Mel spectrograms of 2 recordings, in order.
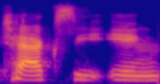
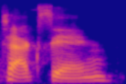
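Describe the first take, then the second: First: The word is said slowly with every syllable clear. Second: The word is said fast with syllables run together. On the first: "most people just don't say taxiing" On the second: "they say taxiing. And they say it so fast"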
